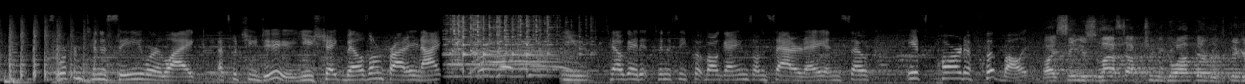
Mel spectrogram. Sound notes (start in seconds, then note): 4.4 cowbell ringing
